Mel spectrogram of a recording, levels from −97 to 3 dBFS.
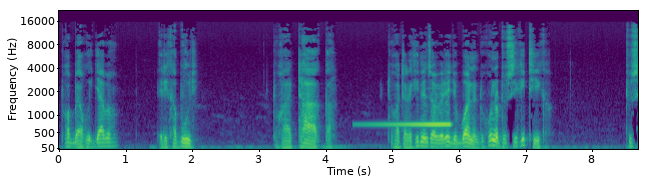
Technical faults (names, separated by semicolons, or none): loudspeaker feedback squeal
